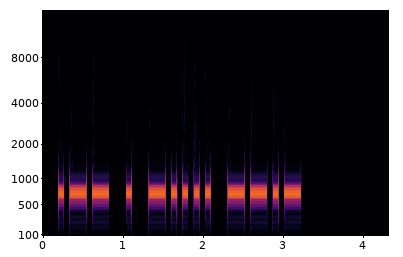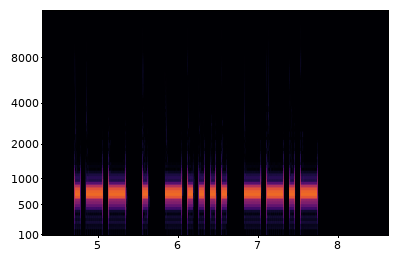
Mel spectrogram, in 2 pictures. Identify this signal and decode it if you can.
Morse code, heard as a keyed tone, about 17 wpm, 700 Hz. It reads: WE6Q WE6Q
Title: USA Call Signs - 4 Characters - Repeated 2x - 17wpm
